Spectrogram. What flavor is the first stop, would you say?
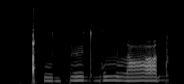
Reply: click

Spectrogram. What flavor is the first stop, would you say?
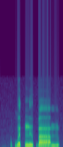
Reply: implosive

